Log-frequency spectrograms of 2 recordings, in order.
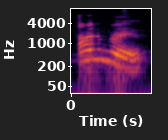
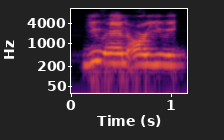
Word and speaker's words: Unrue: your last name, I wanted to get Unrue. Am I saying it right? It's Unrue. It is Unrue.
